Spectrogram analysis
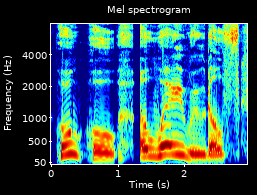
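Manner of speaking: loud, high Santa call to the reindeer; jolly Santa bellow; booming Santa. Acted. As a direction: belt it out like Santa at the reins.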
